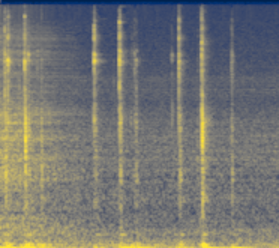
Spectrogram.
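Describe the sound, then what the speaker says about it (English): Spacebar on a computer keyboard tapped during Minecraft play, about eight faint separate clicks at uneven intervals over a low background hum, with no talking. "There's going to be a lot of spacebar clicking"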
